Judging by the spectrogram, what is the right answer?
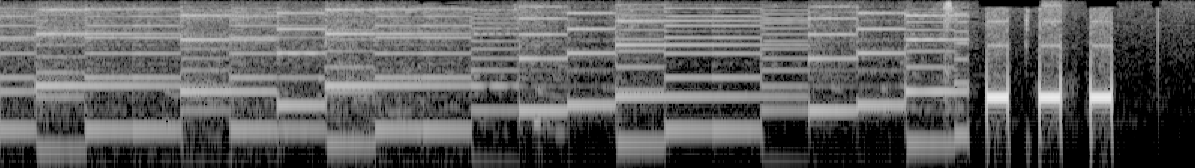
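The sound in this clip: A telephone call being put through to another person on a business line: an electronic melody of stepping tones plays, then three short, loud beeps follow in quick succession.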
